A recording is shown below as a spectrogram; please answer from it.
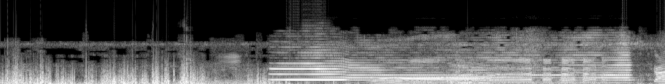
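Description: A train passing close by blasts a long, loud multi-tone horn with wind buffeting the microphone, while rumbling wheels and carriages roll past in a continuous roar.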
